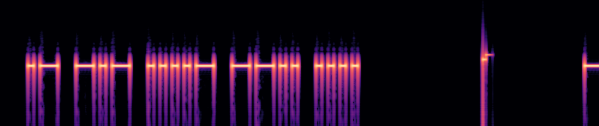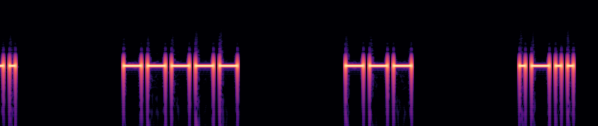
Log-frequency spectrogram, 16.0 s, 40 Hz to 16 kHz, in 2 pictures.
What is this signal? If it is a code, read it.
Morse code, heard as a keyed tone, about 15 wpm, spaced as for 8 wpm, 700 Hz. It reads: AK4ZH N0OL
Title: USA Call Signs - 5 Characters - 6x Character Spacing - 15wpm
